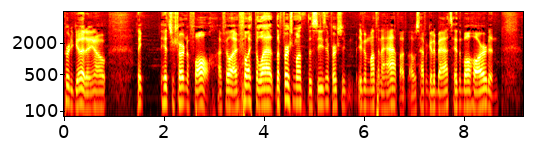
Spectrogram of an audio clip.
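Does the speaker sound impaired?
No.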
